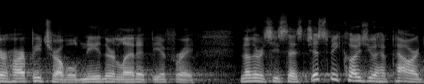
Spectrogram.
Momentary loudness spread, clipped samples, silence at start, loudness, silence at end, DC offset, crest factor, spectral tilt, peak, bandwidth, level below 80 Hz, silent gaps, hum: 6 LU; under 0.1%; 0 s; -24 LUFS; 0 s; under 0.1%; 18 dB; -6.5 dB/octave; -6 dBFS; 10.5 kHz; -70 dBFS; none; none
